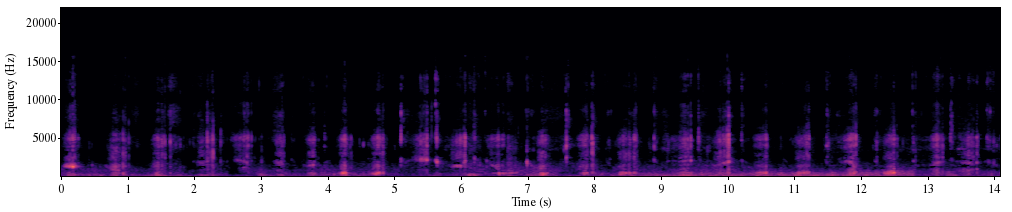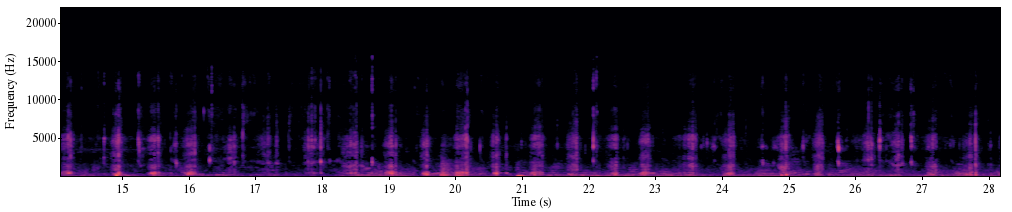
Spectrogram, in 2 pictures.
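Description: Close-up chewing of gritty sand in small bites: an irregular, continuous run of crunches and grinding grit, about two crunches a second.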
